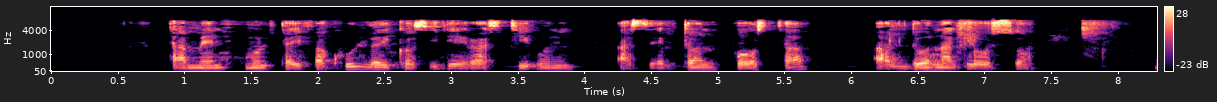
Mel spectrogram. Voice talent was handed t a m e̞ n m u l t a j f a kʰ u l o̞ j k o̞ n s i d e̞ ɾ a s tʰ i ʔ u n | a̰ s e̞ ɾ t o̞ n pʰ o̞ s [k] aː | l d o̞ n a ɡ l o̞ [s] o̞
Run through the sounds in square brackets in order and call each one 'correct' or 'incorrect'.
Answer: incorrect: t, correct

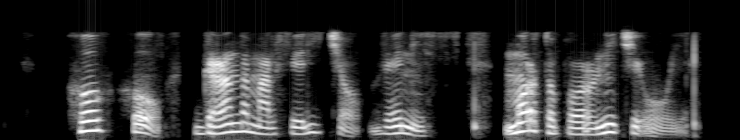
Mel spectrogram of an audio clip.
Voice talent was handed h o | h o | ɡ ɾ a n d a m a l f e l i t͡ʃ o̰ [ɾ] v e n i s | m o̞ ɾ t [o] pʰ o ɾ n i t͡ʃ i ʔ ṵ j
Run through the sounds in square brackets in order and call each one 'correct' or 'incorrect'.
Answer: incorrect: none, correct

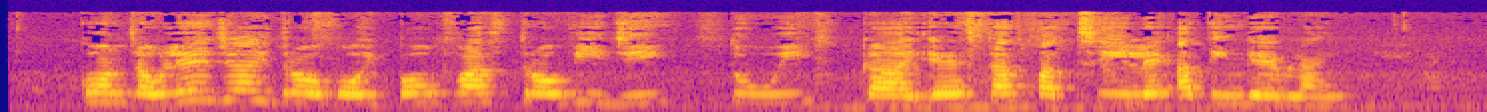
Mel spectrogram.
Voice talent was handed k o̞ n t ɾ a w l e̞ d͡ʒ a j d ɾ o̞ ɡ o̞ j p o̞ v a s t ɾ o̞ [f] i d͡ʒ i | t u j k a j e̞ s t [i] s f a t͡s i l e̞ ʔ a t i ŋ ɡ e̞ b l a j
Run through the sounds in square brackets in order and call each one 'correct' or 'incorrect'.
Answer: incorrect: v, incorrect: a

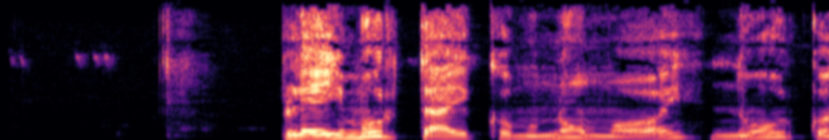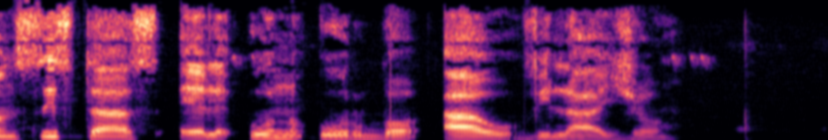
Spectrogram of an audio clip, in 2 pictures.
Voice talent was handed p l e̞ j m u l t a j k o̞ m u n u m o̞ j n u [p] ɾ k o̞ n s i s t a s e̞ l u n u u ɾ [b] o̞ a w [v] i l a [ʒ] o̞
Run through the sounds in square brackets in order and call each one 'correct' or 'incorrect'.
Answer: incorrect: none, correct, correct, incorrect: d͡ʒ

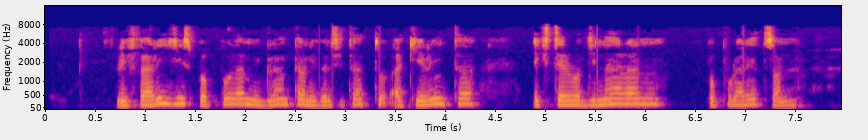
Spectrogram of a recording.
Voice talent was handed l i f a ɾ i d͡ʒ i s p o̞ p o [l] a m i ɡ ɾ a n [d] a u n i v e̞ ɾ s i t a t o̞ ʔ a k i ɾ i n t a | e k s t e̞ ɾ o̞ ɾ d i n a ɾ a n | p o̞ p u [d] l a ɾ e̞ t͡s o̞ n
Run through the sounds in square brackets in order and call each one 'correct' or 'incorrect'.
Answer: correct, incorrect: t, incorrect: none

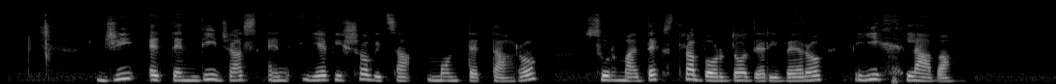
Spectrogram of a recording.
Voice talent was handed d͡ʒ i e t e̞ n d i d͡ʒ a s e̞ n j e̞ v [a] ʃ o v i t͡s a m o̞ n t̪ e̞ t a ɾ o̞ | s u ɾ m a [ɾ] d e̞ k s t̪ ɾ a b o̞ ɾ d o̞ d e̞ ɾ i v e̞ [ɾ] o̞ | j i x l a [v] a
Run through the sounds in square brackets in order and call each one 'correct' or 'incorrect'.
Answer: incorrect: i, incorrect: l, correct, correct

